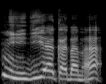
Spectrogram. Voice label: PHRASE JP; C14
